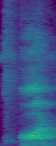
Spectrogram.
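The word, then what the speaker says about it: ought: ये जानते होंगे कि ओ यू टी अगर है तो इसका प्रोसेसिएशन आउट है लेकिन ओ यू जी एच टी अगर आ जाता है तो इसका उच्चारण ऑट हो जाता है और एक वोवेल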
